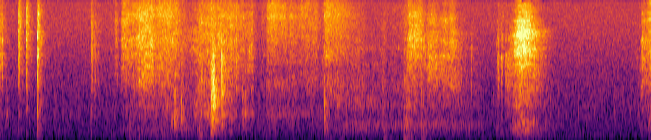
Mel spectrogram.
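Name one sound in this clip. Paper pages rustle and flip as a book's pages are turned by hand.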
